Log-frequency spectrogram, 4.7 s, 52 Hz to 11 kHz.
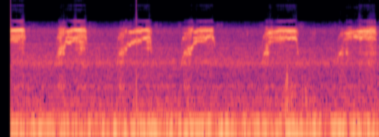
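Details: Owl at night on 28 January 2015, around 11:37 pm, as the male delivers a mouse to his mate. High, rising chittering notes repeat about once a second over a steady low hum.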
